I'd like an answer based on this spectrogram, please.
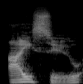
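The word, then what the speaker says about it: ISOO: audit of nara's information security oversight office pronounced ISU i o to determine the effective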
